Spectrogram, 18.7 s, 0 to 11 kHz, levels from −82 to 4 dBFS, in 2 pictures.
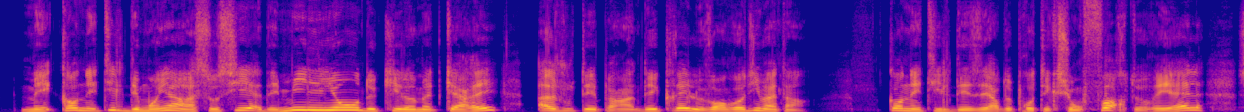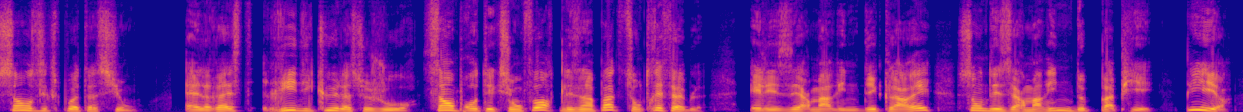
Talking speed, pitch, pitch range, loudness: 175 wpm, 165 Hz, 140-210 Hz, -16 LUFS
